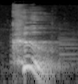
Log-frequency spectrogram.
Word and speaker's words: coup: Coup, a sudden seizure of power from a government. Coup. It's a French word, and the P is silent.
